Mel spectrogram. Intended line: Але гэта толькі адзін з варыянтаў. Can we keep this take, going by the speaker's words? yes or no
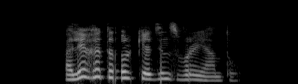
yes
